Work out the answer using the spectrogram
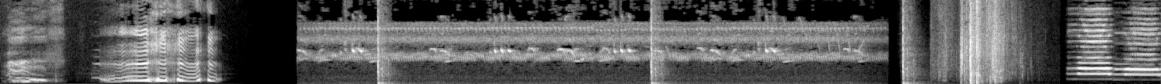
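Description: Edited-in cartoon sound effects. A short baby-like crying voice in the first two seconds, then a steady high chirping like insects with two sharp knocks, a pair of thuds about nine seconds in, and a falling series of tones near the end.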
